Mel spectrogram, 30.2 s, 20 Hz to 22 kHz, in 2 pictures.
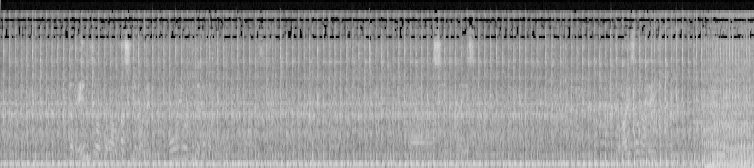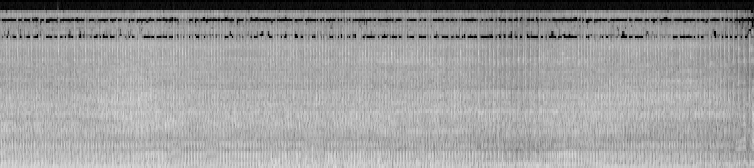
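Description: Honda NSR250R SP's two-stroke V-twin running at the kerb, getting louder about halfway through and staying so. The revs won't rise properly, a fault the owner reports for this start-up.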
